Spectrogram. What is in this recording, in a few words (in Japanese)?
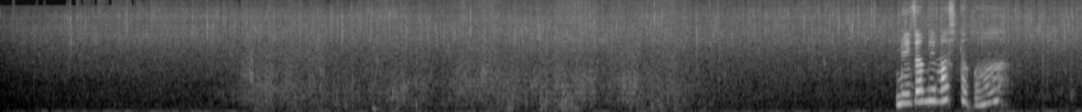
古寺ノ雨宿リ(添い寝)【BGMなし】, ASMR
